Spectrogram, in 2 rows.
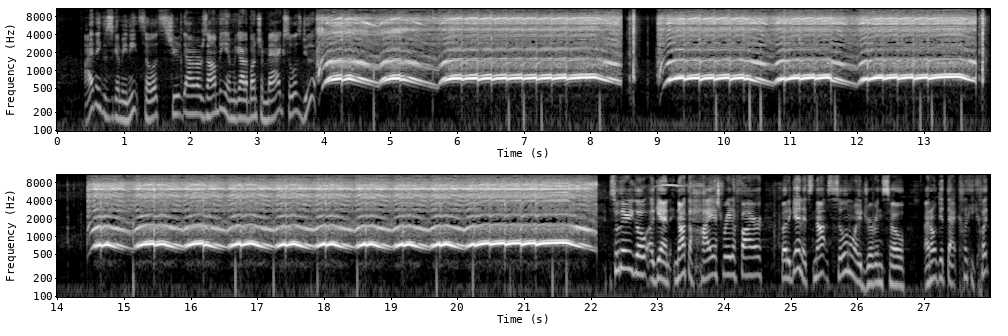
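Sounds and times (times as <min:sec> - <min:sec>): blaster flywheel motors whining: 0:03.9 - 0:22.1
blaster pusher clicks: 0:03.9 - 0:22.1.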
